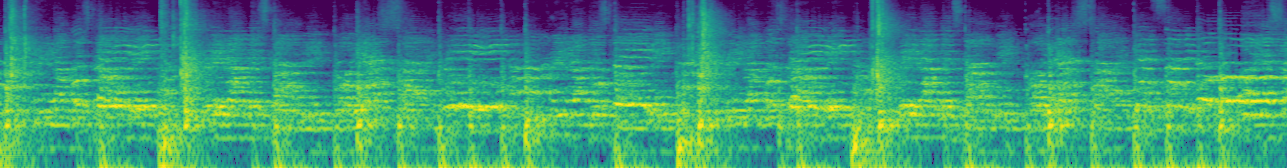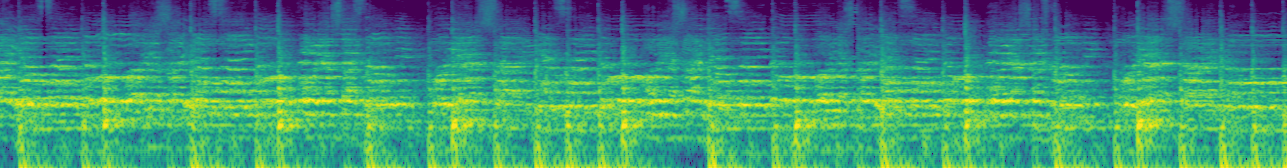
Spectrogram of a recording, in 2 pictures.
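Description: Mixed church choir singing in harmony, holding long notes, with occasional low thuds and a few sharp knocks underneath.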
